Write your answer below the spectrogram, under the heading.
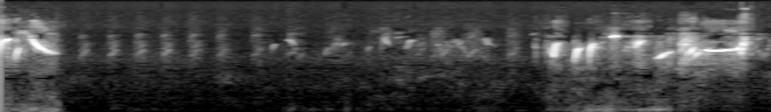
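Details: European goldfinch in the wild: a short squeaky note, a pause of faint ticks, then a quick jumble of twittering, liquid high notes with a low hum beneath.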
